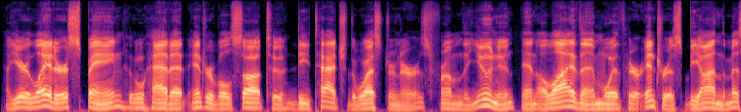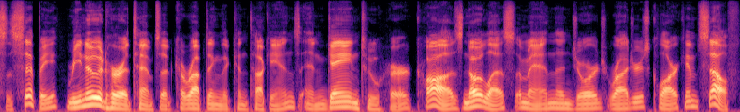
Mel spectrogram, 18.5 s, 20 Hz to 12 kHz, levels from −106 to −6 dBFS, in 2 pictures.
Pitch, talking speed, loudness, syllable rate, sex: 105 Hz, 150 wpm, -20 LUFS, 3.9 syllables/s, male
